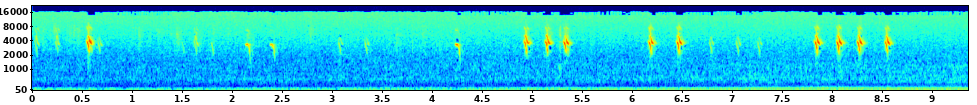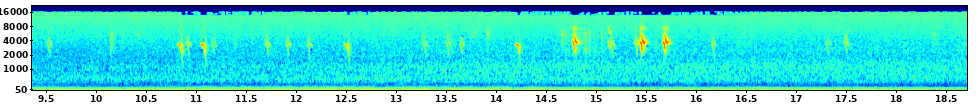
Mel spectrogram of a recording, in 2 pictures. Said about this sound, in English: Still 395 calling. They're calling. This is one of the birds. Wild bird. That's 395.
